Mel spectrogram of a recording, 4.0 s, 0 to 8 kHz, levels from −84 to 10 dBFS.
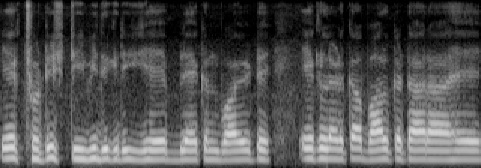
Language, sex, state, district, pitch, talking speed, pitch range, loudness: Hindi, male, Chhattisgarh, Raigarh, 170 Hz, 240 wpm, 165-175 Hz, -12 LUFS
